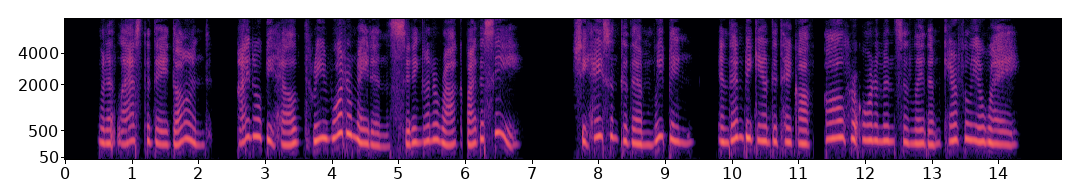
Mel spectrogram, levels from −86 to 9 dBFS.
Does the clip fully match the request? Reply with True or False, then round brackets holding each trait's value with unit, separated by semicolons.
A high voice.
True (285 Hz)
